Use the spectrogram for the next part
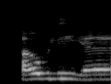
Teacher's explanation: इसको यौ मोटा नहीं कर देना, जुबान को ऊपर नहीं उठा देना है, बारीक तरीके से औलिया। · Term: बारीक हरूफ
